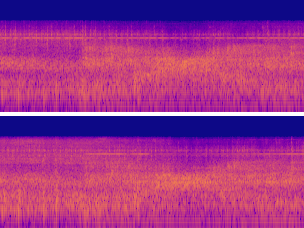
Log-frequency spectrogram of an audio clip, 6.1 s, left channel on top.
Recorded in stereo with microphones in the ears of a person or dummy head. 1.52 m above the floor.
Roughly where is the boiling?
Left.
